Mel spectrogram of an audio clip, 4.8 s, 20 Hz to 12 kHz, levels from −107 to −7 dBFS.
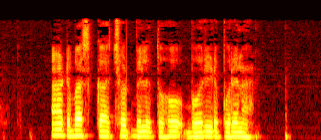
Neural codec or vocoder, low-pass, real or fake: none; 7.2 kHz; real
